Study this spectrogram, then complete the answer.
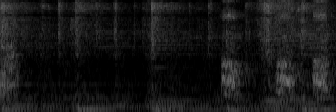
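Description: Dogs in the video game Battle Brothers bark and yelp in quick bursts, several animals overlapping at a moderate level with a few whiny yips.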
